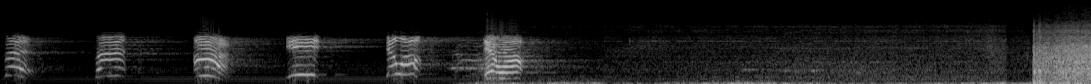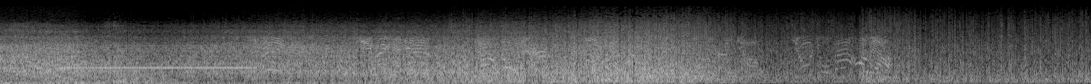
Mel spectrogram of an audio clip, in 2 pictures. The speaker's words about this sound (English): There we go, the successful launch of the Long March CZ-5 rocket from the Wenchang Satellite Launch Center in Hainan.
